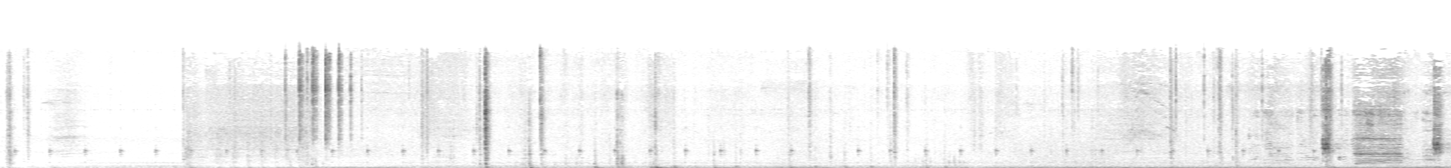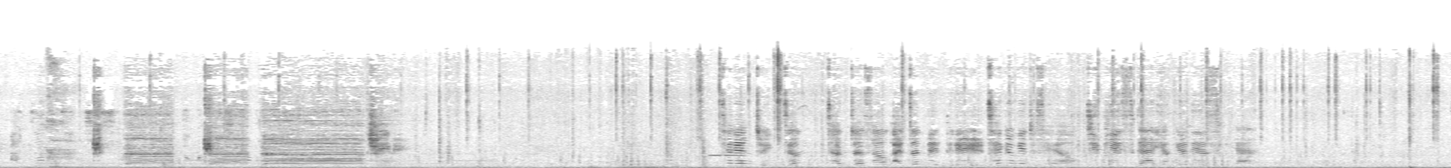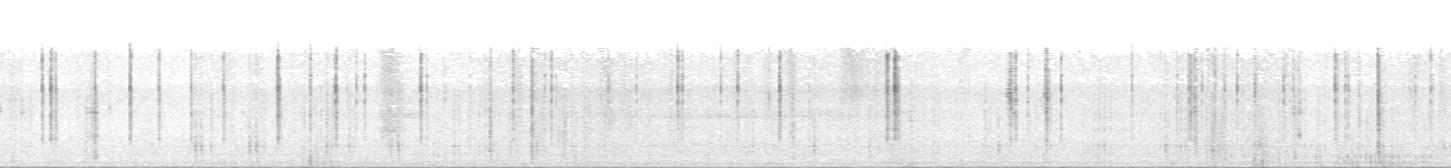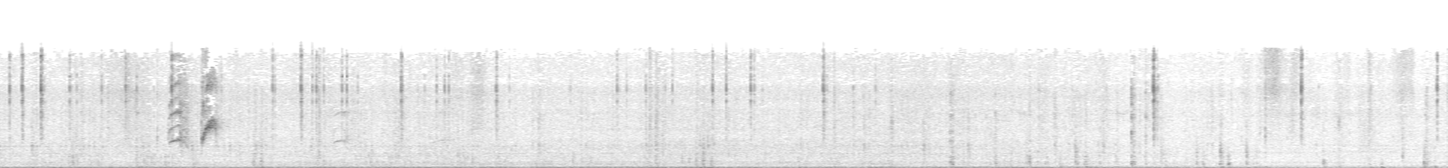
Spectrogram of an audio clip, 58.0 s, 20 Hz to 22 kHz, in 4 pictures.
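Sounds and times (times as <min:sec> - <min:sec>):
car engine and road noise: 0:00.0 - 0:58.0
small clicks and rattles: 0:26.1 - 0:58.0.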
